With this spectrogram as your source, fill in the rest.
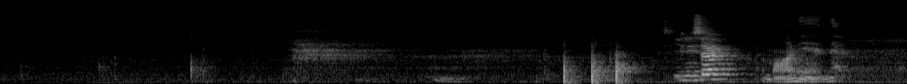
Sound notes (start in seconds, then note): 2.9 Josiah sighing; 5.6 knocking at door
